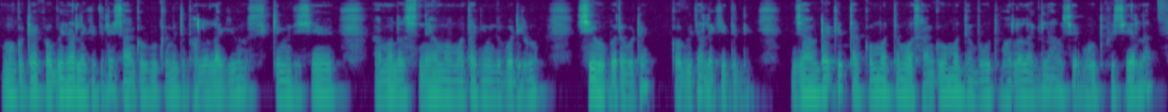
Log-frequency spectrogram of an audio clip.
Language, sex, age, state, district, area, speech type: Odia, male, 30-45, Odisha, Cuttack, urban, spontaneous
